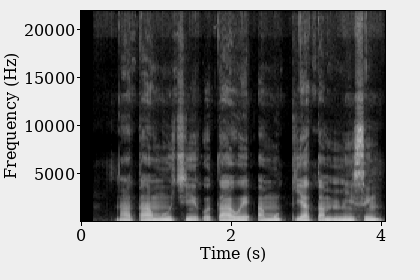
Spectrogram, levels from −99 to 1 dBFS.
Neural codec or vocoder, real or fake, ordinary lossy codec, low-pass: none; real; none; none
